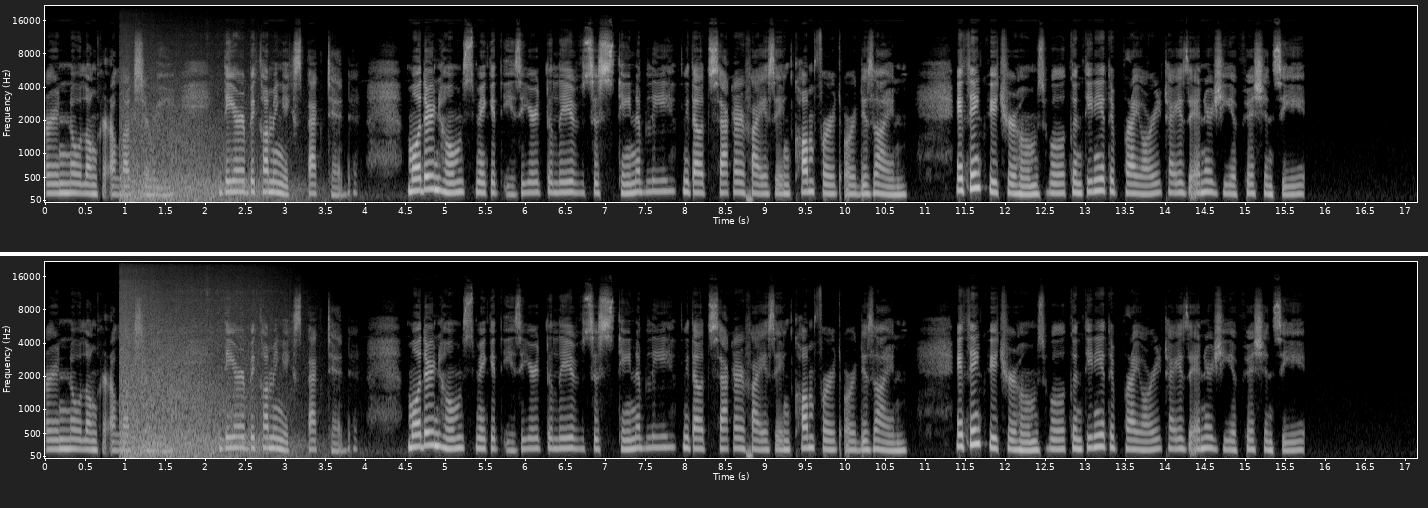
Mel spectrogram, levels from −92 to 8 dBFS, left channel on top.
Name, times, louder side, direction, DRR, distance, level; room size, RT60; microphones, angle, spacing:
voice 1, 0.0-15.7, left 2 dB, 30° left, 3.6 m, -27 dB
Explosion, 0.9-3.8, right 2 dB, 35° right, 2.4 m, -35 dB
open air
head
